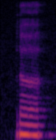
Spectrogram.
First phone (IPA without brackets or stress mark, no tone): ɾ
